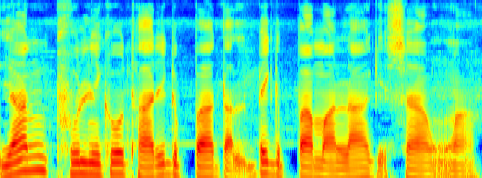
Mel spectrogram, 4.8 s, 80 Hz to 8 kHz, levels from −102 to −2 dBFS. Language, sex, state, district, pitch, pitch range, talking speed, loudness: Garo, male, Meghalaya, West Garo Hills, 110 Hz, 95-140 Hz, 85 wpm, -19 LUFS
